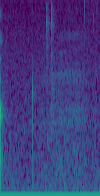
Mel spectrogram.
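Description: A single soft computer key click about two-thirds of a second in, with a couple of fainter ticks after it, over a steady low hum: the key press that confirms the installer menu choice and moves it to the next screen.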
